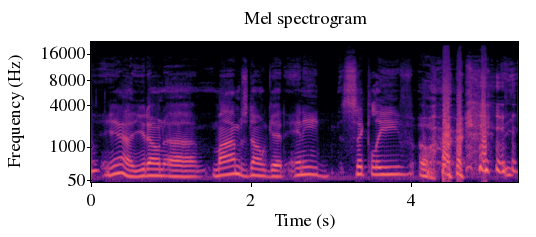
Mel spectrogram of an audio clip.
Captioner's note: laughing; laughs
